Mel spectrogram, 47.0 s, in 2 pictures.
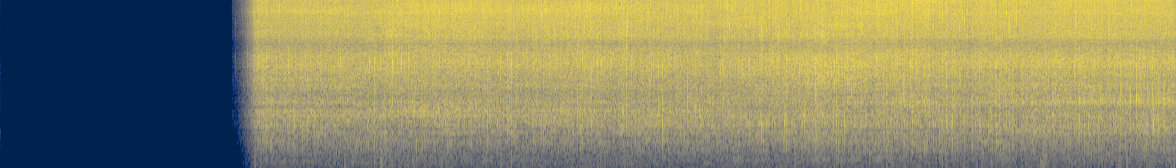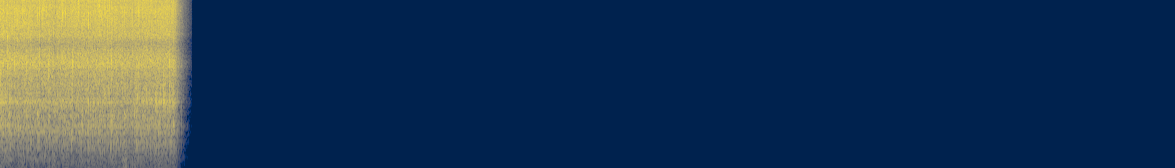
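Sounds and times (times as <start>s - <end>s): vegetables sizzling in hot oil: 4.8s - 27.4s.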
